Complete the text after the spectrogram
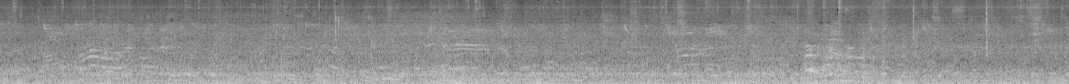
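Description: Footsteps of passers-by patter on pavement.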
